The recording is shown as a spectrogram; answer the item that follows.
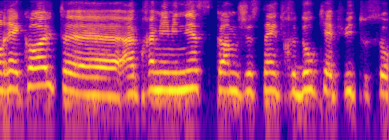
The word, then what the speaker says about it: Justin: un premier ministre comme Justin Trudeau qui appuie tout ça aussi je le prononce en français Justine Justin en français son prénom mais c'est quand même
